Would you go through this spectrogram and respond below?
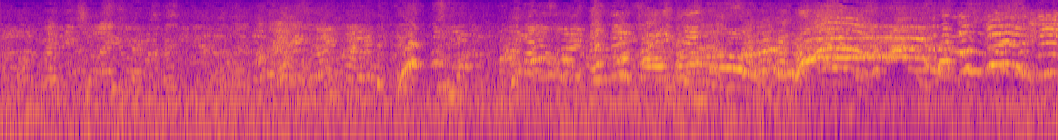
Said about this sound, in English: two women who are actually standing on the seats on the subway screaming because there's a mouse. The mouse is not attacking them. The mouse is not even running near them. The mouse is just in the car as it's going from station to station.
